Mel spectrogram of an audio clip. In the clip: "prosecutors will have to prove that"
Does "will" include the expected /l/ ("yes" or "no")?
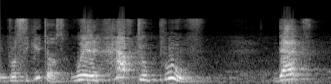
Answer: yes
